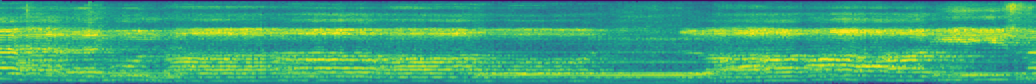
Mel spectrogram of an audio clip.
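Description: A choir sings sacred chant in long held notes, with several voices sounding together. The notes change about two seconds in and again about seven seconds in.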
